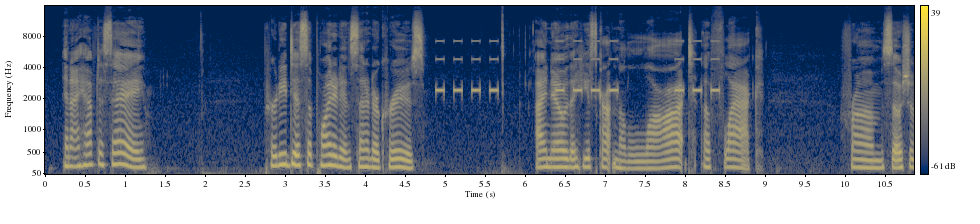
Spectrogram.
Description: Beep code, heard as a piezo beeper, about 2400 Hz, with speech in English. 4-4-3. In Phoenix BIOS tables: maths coprocessor failure.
